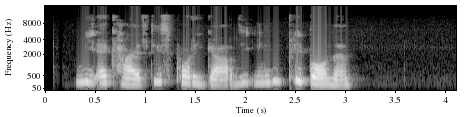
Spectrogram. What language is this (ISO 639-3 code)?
epo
